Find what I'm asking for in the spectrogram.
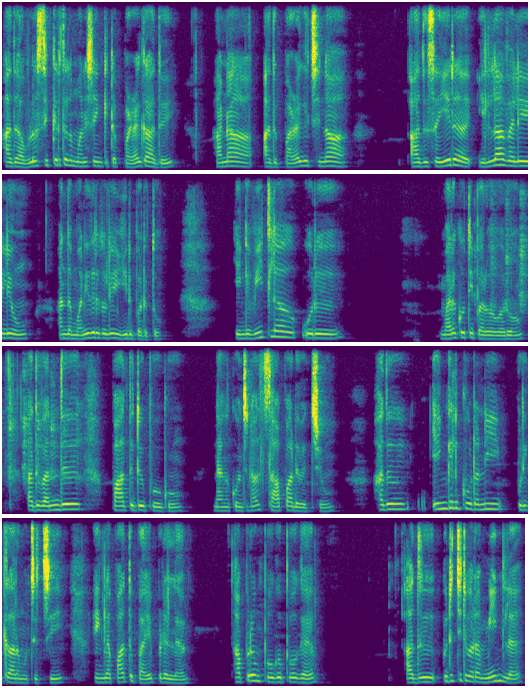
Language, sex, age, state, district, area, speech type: Tamil, female, 18-30, Tamil Nadu, Tiruvallur, rural, spontaneous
